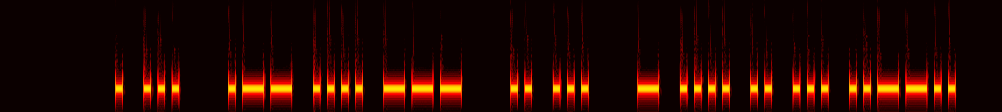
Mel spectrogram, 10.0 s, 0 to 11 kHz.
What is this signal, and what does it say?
Morse code, heard as a keyed tone, about 17 wpm, 700 Hz. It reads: ES WHO IS THIS?
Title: Sentences from Top 100 Words and Abbreviations 17wpm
